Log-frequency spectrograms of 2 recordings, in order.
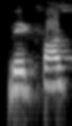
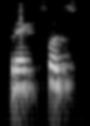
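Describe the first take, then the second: First: It has an 'ay' vowel and ends in 'fast'. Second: It has a short 'e' vowel and ends in 'fust'. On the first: The speaker calls it wrong. "इसको student generally बोलते हैं ब्रेकफास्ट" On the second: The speaker calls it right. "इसमें ए का sound नहीं आएगा, और जो फास्ट बोलते हैं उसको फर्स्ट बोलेंगे"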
